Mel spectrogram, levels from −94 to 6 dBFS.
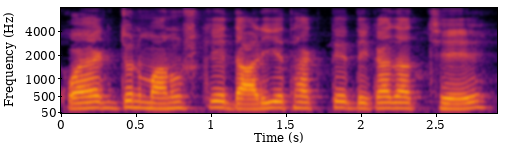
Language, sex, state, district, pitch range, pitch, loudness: Bengali, male, West Bengal, Alipurduar, 155-175 Hz, 165 Hz, -17 LUFS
